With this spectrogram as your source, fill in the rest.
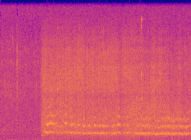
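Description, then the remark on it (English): A truck's wheels spin hard in thick, deep mud as the truck is pulled out, kicking in suddenly with a steady, high whining squeal that holds without a break to the end, loud, with no voices. “you were just in really thick, deep mud. And yeah, you guys pull the truck out.”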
